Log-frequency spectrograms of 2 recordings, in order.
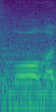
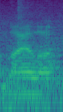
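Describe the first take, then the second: First: The name is said like 'Lawler'. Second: The name is said like 'Layla'. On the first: The speaker calls it right. "the correct pronunciation is Lawler" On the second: The speaker calls it wrong. "not Layla"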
